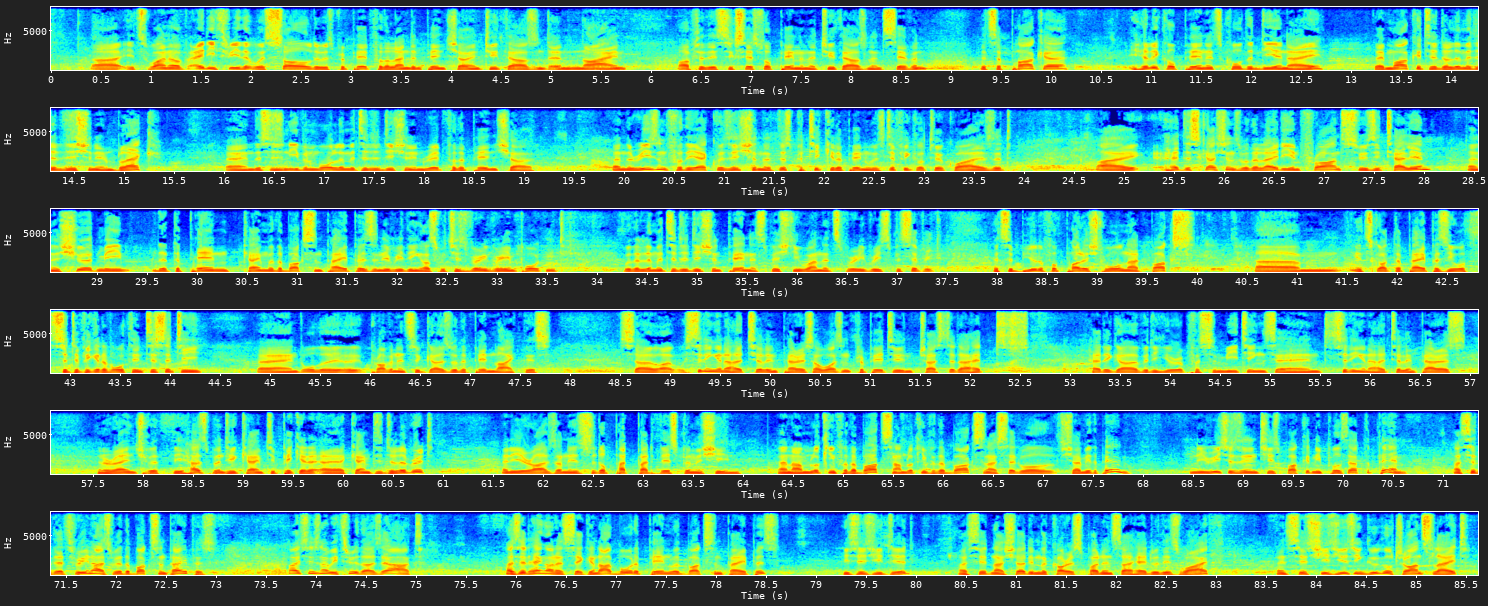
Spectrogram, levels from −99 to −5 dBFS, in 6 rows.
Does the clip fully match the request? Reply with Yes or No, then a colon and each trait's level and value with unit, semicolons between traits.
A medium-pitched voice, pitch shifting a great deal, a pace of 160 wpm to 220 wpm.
No: medium, 145 Hz; average, 3.0 semitones; average, 200 wpm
